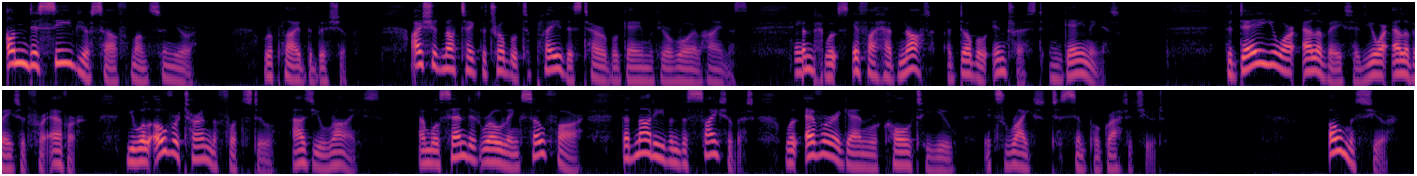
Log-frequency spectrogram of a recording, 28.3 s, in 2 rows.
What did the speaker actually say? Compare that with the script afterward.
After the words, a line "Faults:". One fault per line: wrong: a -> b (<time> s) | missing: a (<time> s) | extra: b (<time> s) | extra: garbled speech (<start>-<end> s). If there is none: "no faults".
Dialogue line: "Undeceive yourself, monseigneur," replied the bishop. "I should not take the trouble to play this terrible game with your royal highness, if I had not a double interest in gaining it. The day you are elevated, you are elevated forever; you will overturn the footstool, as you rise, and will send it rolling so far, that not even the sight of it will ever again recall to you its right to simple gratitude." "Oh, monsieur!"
"Undeceive yourself, monseigneur," replied the bishop. "I should not take the trouble to play this terrible game with your royal highness, [garbled] if I had not a double interest in gaining it. The day you are elevated, you are elevated forever; you will overturn the footstool, as you rise, and will send it rolling so far, that not even the sight of it will ever again recall to you its right to simple gratitude." "Oh, monsieur!"
Faults:
extra: garbled speech (7.9-8.5 s)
